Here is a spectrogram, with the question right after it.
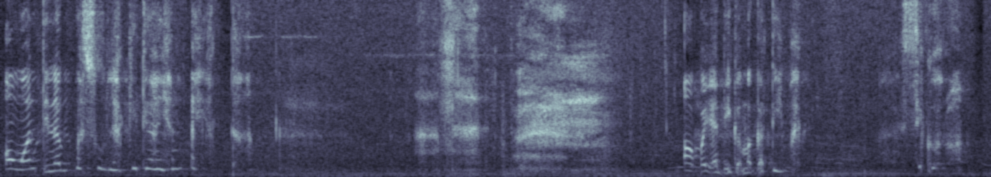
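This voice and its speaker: A woman's voice: very high-pitched, lively intonation, moderate pace, whispered. A woman acting a heartbroken young daughter in love in a plaintive radio romance drama. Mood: longing.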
